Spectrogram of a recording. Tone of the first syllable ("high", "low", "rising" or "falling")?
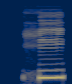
high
